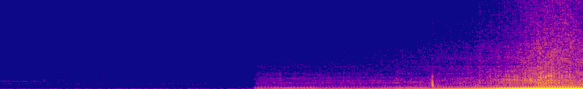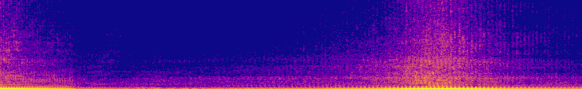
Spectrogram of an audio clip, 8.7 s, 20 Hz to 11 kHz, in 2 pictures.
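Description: Two Bajaj Pulsar N160 single-cylinder motorcycles ride past one after the other, accelerating, after about two quiet seconds. The first is loudest about four seconds in, and the second swells up near the end.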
